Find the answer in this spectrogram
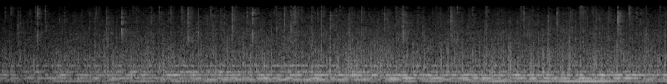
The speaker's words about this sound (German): Ein gleichmäßiger Regen fällt vom Himmel und in deiner rechten Hand bemerkst du das vertraute Gewicht eines geöffneten Regenschirms. Es umhüllt dich sofort das beruhigende Geräusch der Regentropfen,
